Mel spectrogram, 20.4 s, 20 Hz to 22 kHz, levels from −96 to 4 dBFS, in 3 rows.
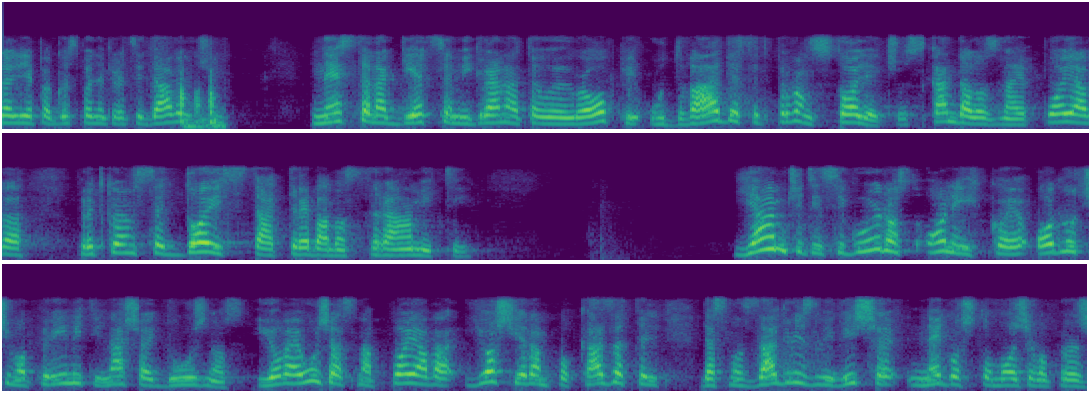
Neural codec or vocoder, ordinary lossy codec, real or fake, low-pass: none; Opus, 16 kbps; real; 7.2 kHz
